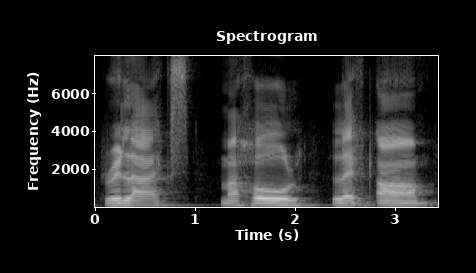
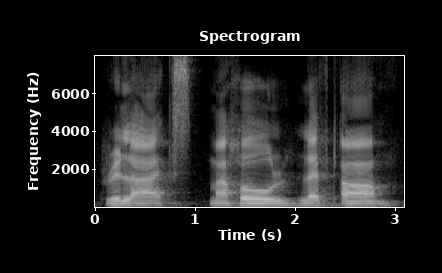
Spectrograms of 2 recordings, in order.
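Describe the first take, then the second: No difference in how they are said.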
